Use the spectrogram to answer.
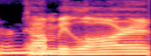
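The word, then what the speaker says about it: Tomi Lahren: me warren is that tommy lauren i think is how you pronounce it yes i'll have a crew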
